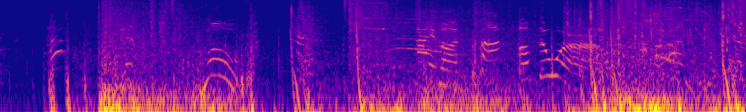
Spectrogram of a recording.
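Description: A gun fires rapid bursts with loud blasts.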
